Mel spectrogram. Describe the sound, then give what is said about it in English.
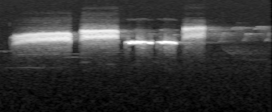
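Black-throated green warbler song: a short phrase of five high, buzzy notes, the middle pair slightly lower and the last rising again, delivered clearly and alone against silence. “Start with this fun little ditty from the common and widespread black-throated green warbler, which is described as trees, trees, murmuring trees.”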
